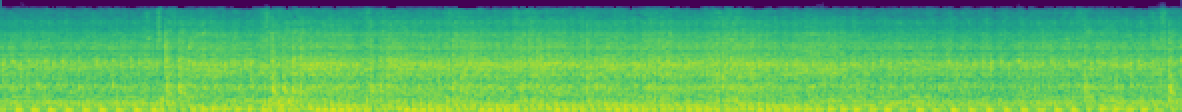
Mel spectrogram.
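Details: Alfa small single idling with a loose, uneven knock on each beat, about three a second; engine knock of unknown origin.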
